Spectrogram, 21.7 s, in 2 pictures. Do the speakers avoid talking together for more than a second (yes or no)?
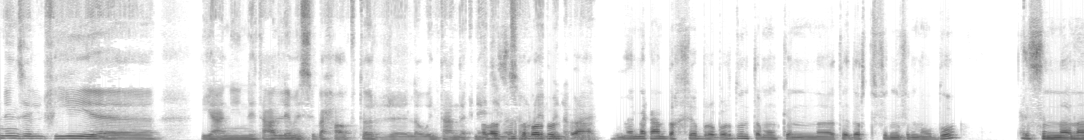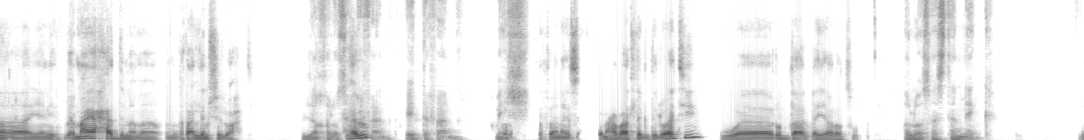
no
